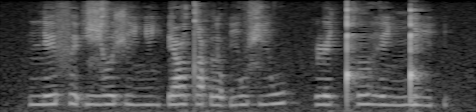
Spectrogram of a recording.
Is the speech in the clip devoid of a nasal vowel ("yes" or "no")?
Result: yes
